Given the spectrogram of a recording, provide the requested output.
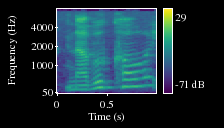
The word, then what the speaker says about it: Nebuchadnezzar: You know, Nabucco is another way to pronounce Nebuchadnezzar.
